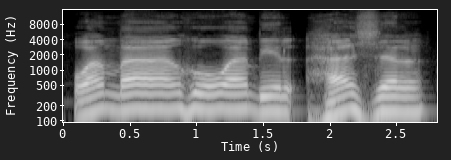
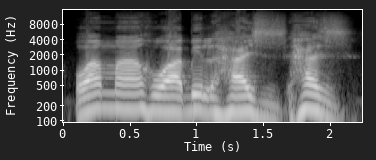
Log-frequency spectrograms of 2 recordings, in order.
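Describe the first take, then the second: First: Both final consonants are pronounced at the end. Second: Only one of the two final consonants is pronounced. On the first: The speaker calls it right. "dua huruf matinya dua-duanya harus dibaca" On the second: The speaker calls it wrong. "Salahnya huruf matinya cuma dibaca satu. Kayak gini"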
